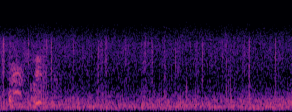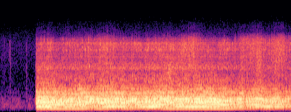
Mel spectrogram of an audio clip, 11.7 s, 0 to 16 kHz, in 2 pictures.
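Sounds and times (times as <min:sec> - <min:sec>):
bomber plane engines droning: 0:06.6 - 0:11.6.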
